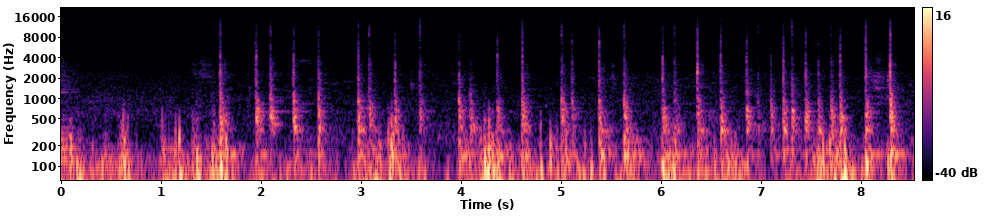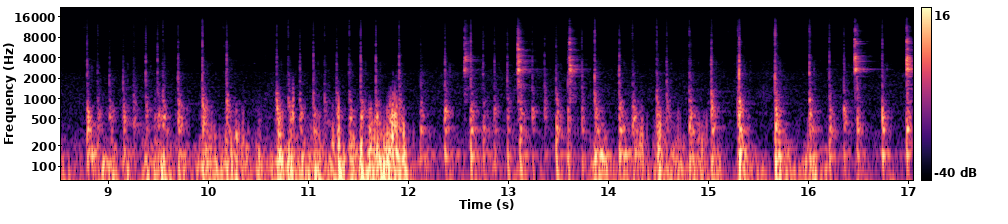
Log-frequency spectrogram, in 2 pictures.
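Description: Scrap objects played as improvised percussion: many irregular sharp taps and knocks on a plastic barrel and on metal bars struck against rusty machinery. Some strikes in the later part ring like metal.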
